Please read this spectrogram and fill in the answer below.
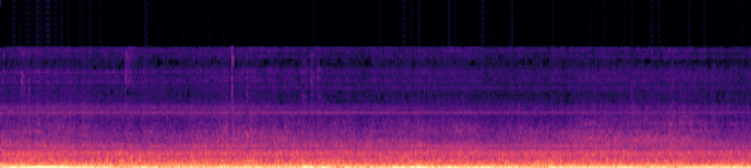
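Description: Engines running at a distance, a steady low drone without change.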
